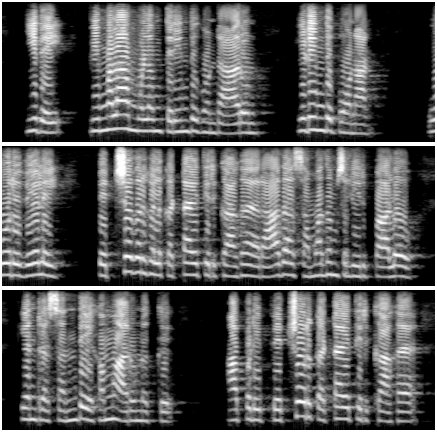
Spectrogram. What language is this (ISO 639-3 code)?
tam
